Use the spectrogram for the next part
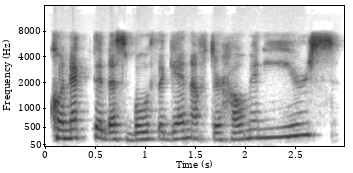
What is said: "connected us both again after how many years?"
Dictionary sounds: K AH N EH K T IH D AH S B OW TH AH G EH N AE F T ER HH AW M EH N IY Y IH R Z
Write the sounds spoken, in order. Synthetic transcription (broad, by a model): K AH N EH K T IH D AH S B OW TH AH G EH N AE F T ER HH AW M EH N IY Y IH R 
